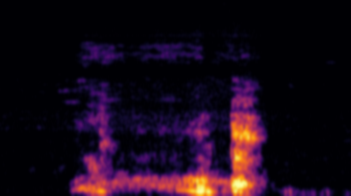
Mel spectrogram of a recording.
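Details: A cow gives one drawn-out, low moo that swells to a louder, rougher finish.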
